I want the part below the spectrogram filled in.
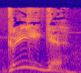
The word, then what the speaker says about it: Grieg: Grieg. What is the address there? Grieg. – Grieg. – Grieg. – How do you spell it? – G-R-I-E-G.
